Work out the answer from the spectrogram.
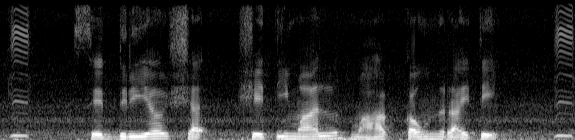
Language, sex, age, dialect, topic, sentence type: Marathi, male, 18-24, Varhadi, agriculture, question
